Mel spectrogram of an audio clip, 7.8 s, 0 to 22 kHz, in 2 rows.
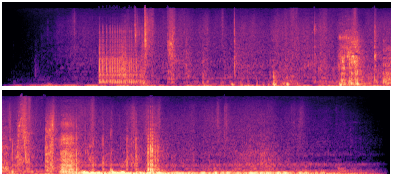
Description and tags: Schritte - Wohnung innen, Socken 1
Footsteps inside apartment, wearing socks
Version 1
apartment, field-recording, flat, footsteps, inside, room, socks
